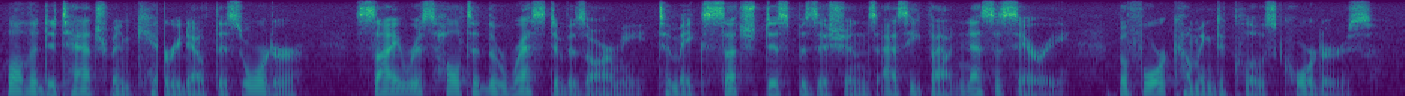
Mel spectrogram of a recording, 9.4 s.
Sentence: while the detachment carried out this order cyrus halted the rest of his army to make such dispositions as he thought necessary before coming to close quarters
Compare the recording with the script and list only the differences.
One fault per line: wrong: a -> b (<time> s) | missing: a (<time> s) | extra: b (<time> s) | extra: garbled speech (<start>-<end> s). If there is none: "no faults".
no faults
